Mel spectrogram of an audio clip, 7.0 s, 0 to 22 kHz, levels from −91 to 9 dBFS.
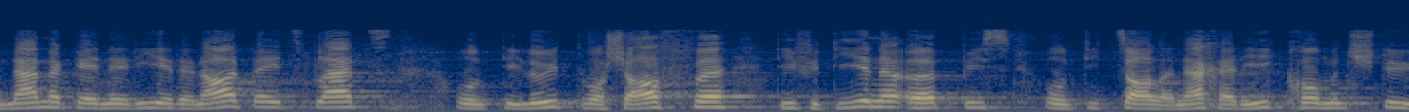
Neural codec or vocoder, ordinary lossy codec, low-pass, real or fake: none; none; 7.2 kHz; real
